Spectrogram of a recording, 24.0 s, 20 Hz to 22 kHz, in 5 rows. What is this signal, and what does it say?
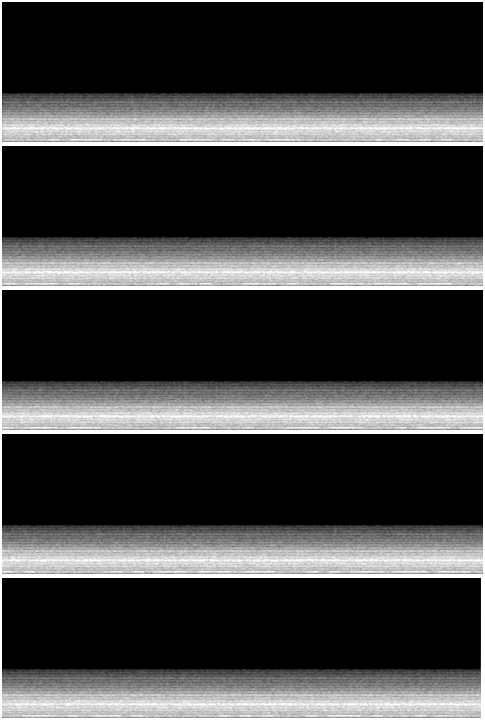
Morse code, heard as a keyed tone, machine-sent, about 11 wpm, 470 Hz, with heavy radio static. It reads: WX HR SNOW TEMP 22C SRI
